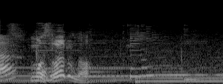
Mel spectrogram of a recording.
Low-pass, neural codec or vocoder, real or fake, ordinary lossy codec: 7.2 kHz; none; real; none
